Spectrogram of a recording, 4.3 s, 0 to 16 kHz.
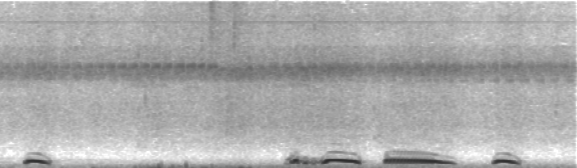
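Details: Spotted dove (tekukur) luring call in the kuk 1-2 pattern: a short coo, a pause with faint tapping, then a rising stutter, two coos, a long sliding coo and a short closing note.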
